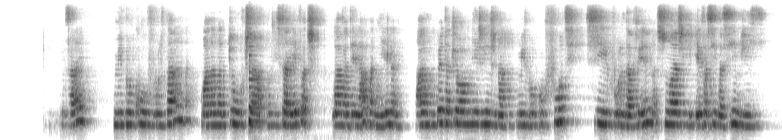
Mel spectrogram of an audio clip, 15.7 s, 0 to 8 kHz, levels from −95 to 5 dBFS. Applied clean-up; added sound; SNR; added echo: neural mask model DeepFilterNet 3.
